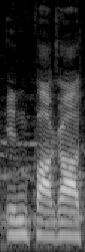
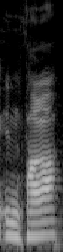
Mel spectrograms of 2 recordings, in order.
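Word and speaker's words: In-fa: 태풍 인파가 중공 저장성에 상륙했습니다. 인파는 맨더린으로 불꽃, 폭죽을 의미하는 yen화의 캔토니즈 발음입니다.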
